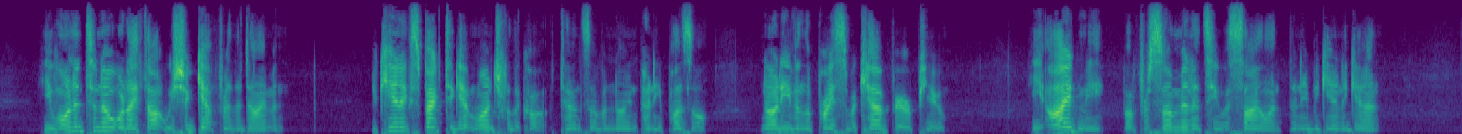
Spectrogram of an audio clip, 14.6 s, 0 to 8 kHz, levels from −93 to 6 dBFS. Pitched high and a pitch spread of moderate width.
Yes: high, 195 Hz; average, 3.4 semitones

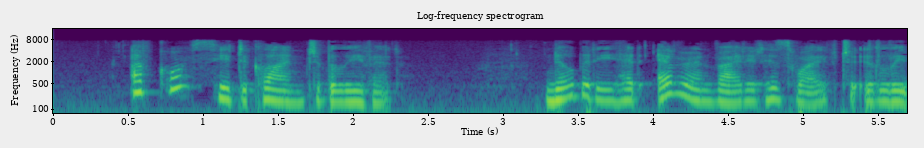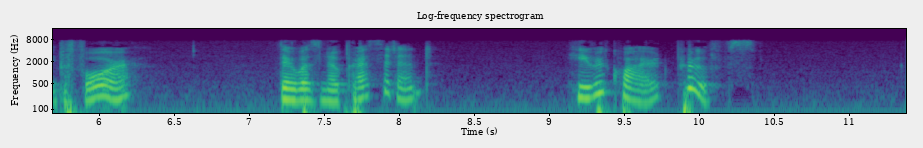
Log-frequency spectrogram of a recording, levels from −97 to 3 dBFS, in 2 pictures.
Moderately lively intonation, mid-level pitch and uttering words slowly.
Yes: average, 5.0 semitones; medium, 175 Hz; slow, 120 wpm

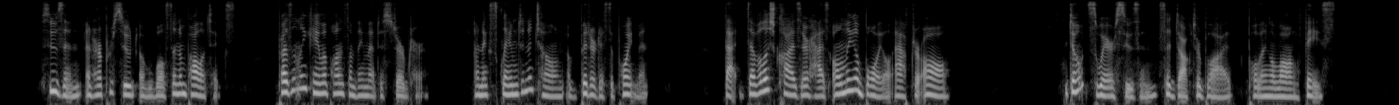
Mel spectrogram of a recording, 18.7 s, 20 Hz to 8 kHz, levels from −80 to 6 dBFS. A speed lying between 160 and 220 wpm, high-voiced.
No: slow, 135 wpm; high, 215 Hz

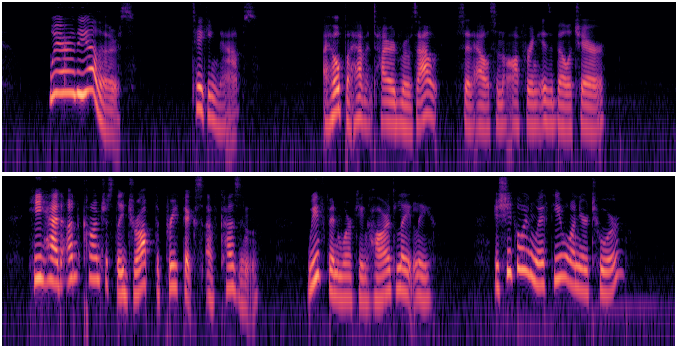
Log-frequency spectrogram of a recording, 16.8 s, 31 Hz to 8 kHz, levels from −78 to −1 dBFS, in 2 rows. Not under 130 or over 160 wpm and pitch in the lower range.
No: average, 145 wpm; medium, 180 Hz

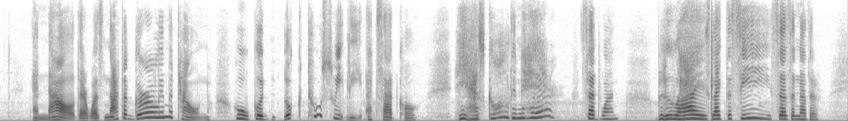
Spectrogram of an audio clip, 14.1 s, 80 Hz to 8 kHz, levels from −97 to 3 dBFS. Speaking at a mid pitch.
No: high, 245 Hz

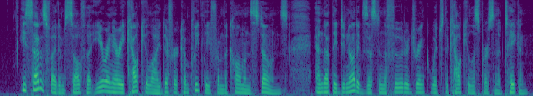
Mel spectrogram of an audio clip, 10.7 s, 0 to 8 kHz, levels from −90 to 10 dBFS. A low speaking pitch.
Yes: low, 125 Hz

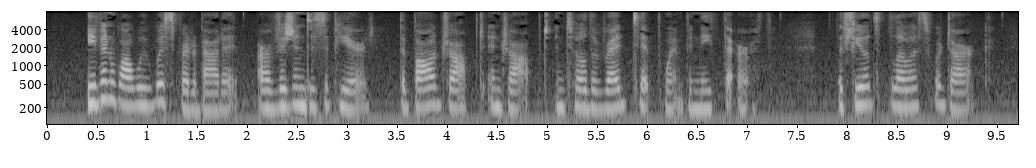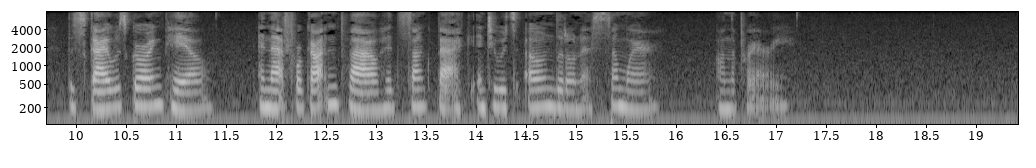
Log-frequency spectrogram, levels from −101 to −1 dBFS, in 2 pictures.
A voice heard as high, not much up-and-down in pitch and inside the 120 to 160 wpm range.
Yes: high, 200 Hz; narrow, 2.2 semitones; average, 150 wpm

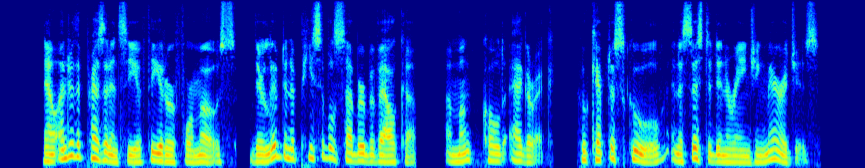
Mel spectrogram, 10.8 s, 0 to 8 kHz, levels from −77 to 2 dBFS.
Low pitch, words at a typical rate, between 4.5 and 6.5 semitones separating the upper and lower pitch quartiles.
Yes: low, 125 Hz; average, 155 wpm; average, 4.9 semitones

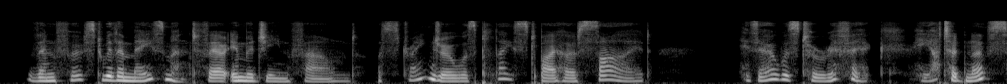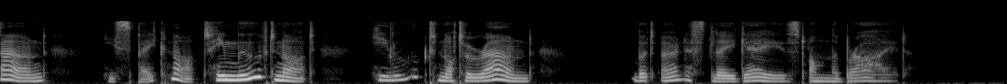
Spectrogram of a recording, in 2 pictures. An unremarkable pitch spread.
No: wide, 5.7 semitones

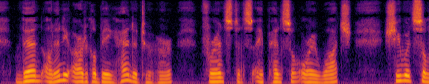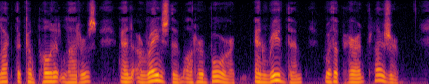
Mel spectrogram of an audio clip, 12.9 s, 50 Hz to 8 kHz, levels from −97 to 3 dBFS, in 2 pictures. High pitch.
No: medium, 140 Hz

